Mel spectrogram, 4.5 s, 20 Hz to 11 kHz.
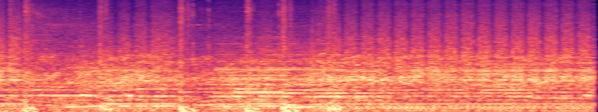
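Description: A Declasse Drift Yosemite pickup drifting in GTA 5 Online, with a continuous droning engine and repeated squealing, skidding tires, loud and close throughout.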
